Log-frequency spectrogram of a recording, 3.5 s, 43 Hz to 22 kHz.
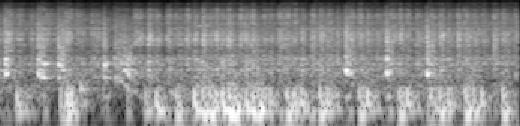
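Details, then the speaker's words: Long-sitting Subaru STI, throttle held wide open, owner thinks it may be flooded and the gas old: half-catches and chugs unevenly, stumbling into a very low idle; owner says it sounds healthy, maybe a bit frozen. "come on just freaking start up this gas is probably pretty old too come on I mean it's halfway going it's idling like at 2 RPM I don't care"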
